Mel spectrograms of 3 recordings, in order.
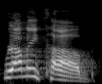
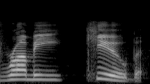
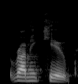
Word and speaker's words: Rummikub: welcome in technology however the computer on my phone when it wins goes rummy cub when everyone knows that it is rummy cube yes go to the rummy cube website it'll say pronounced rummy cube they made a thing and then they spelled it wrong yeah um that that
